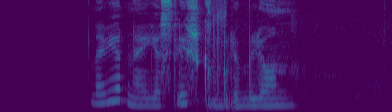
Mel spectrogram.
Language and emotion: Russian, sad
